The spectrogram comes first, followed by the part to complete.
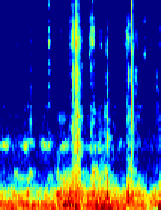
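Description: Car cabin noise while driving slowly: a steady low engine and road rumble, with two sharp clicks, one about a second in and one just before the end.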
